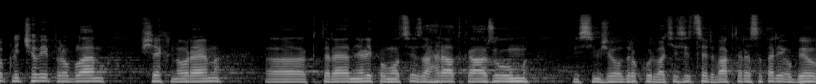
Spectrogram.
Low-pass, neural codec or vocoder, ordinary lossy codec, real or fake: 10.8 kHz; none; AAC, 64 kbps; real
